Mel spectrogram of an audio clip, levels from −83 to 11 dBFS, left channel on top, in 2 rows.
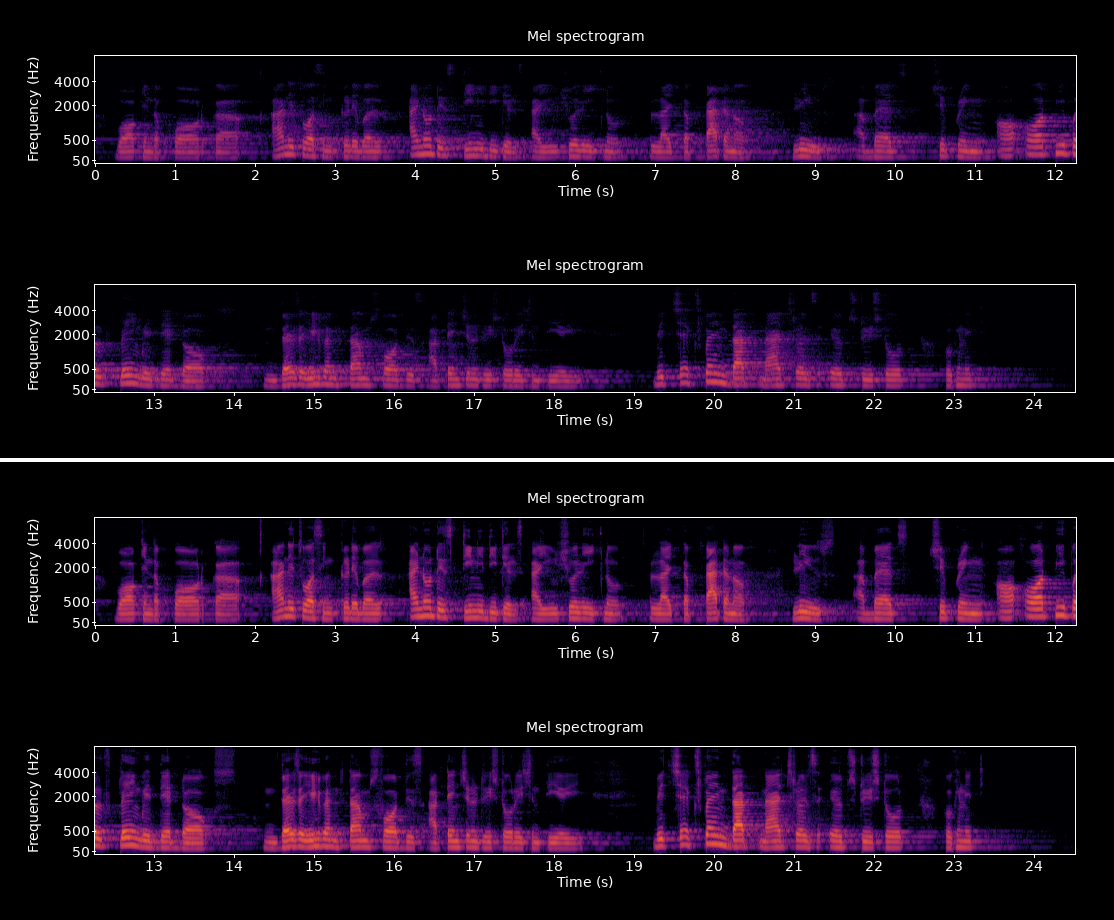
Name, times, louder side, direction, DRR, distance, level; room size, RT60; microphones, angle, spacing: voice 1, 0.3-1.9 2.2-3.7 3.9-6.6 6.9-8.2 8.7-9.2 9.5-10.1 10.5-14.0 14.4-18.4 19.3-22.4 22.9-23.4, right 7 dB, 90° right, 18 dB, 0.4 m, -32 dB
17.0 x 16.0 x 5.3 m, 2.2 s
head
